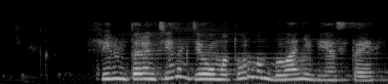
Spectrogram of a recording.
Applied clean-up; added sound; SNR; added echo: neural separator model SepFormer DNS4.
